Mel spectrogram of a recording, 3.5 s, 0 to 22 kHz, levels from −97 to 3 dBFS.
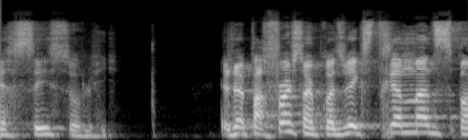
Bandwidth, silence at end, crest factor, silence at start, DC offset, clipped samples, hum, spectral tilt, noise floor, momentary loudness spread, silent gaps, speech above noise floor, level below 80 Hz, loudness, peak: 13.5 kHz; 0 s; 18 dB; 0 s; under 0.1%; under 0.1%; none; -3 dB/octave; -70 dBFS; 14 LU; none; 50 dB; -74 dBFS; -19 LUFS; -4 dBFS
